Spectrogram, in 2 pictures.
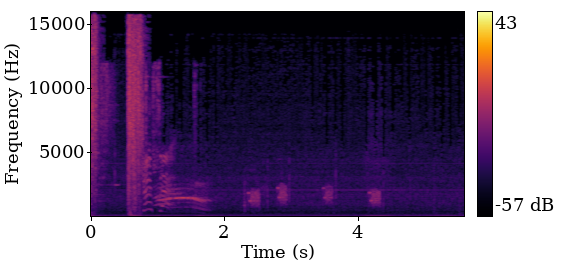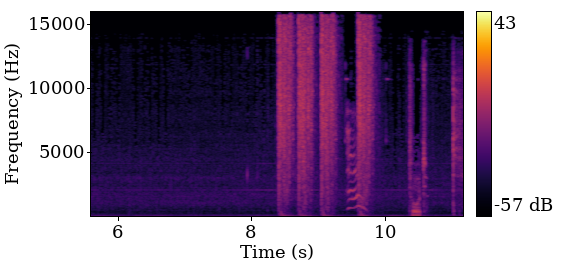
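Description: Several sharp gunshots in the video game Watch Dogs: Legion, a single shot early and then a rapid cluster of cracks near the end, over a steady low hum, with a voice speaking briefly.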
